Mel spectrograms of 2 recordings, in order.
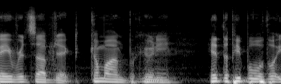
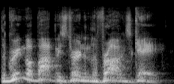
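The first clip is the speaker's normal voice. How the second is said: put-on ranting talk-show voice, higher; 6 semitones higher than usual. Answering a request for an impersonation: Alex Jones impersonation. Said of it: "Can you say Gringo Papi is turning".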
